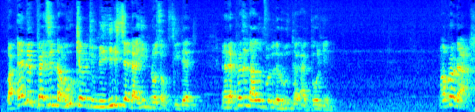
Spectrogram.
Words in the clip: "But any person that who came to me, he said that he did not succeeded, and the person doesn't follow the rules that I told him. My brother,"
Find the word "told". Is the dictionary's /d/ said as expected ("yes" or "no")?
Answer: no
